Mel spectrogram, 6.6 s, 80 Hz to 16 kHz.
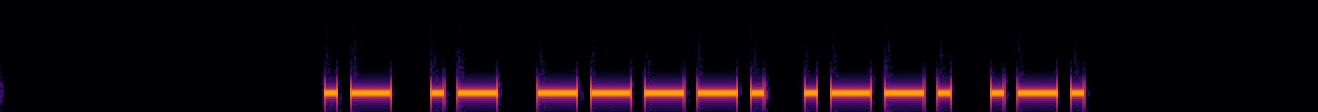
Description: Morse code, heard as a keyed tone, about 18 wpm, 700 Hz. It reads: AA9PR
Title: Speed Racing - USA 2x2 Call Signs 15wpm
